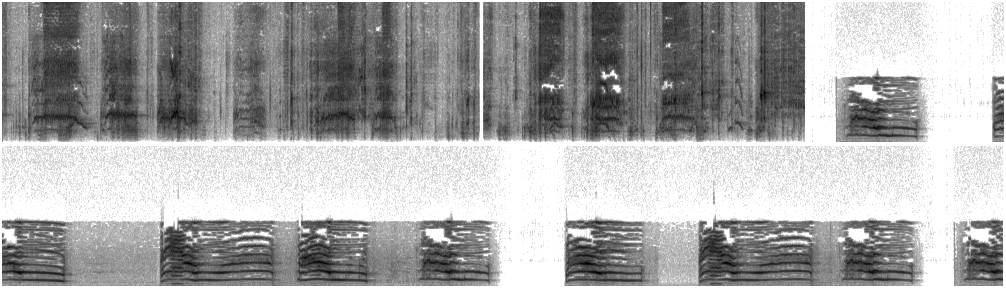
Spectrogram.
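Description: Raccoons chittering and squealing in short, high, scratchy bursts for about the first twelve seconds, then a domestic cat meowing over and over, about eleven drawn-out meows a second or two apart.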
